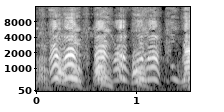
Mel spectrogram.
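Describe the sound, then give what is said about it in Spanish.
Four quick, high-pitched yapping barks in a rough rhythm, fairly loud, with short gaps between them and no talking. “¿Cómo se portaron mis perritos?”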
